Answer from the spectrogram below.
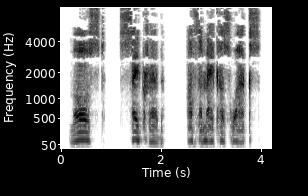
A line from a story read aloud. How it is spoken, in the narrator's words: croaked Werdenur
